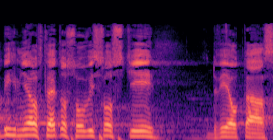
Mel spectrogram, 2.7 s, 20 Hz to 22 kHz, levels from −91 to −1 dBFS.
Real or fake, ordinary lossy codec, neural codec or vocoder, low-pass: real; MP3, 48 kbps; none; 10.8 kHz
